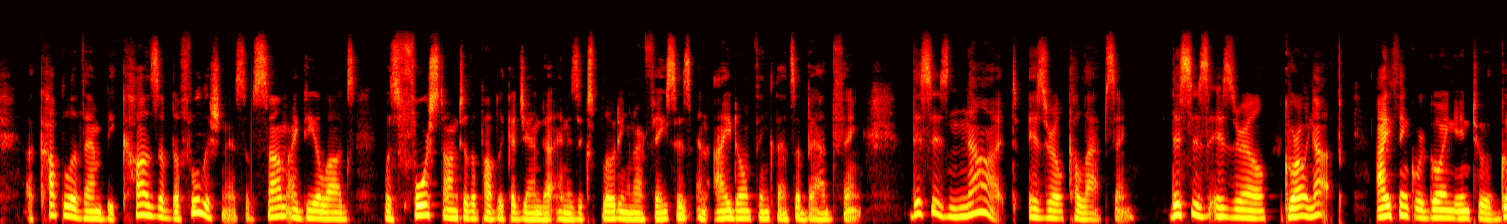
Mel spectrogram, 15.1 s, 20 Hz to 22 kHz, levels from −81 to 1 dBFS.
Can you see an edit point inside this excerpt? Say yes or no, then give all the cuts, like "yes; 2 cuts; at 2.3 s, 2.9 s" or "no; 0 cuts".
yes; 4 cuts; at 2.2 s, 9.0 s, 12.7 s, 13.4 s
